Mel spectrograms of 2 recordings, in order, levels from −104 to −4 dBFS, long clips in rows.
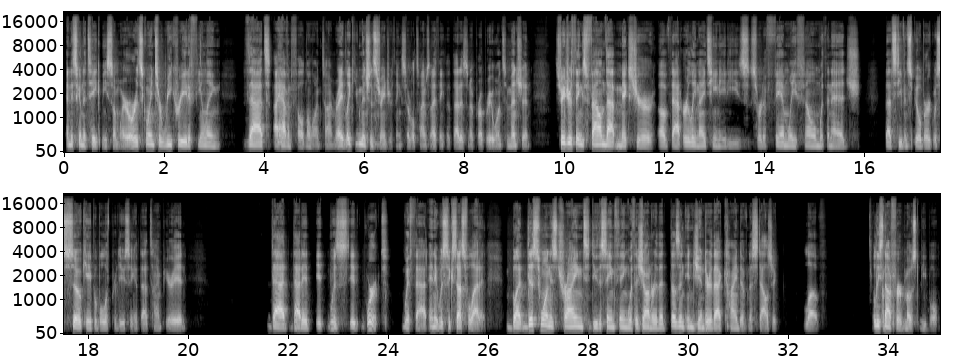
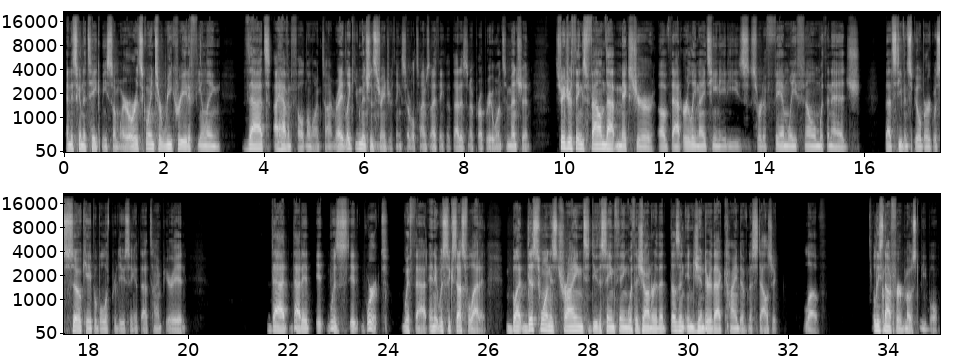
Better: second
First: thin; somewhat; fading below 250 Hz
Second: none

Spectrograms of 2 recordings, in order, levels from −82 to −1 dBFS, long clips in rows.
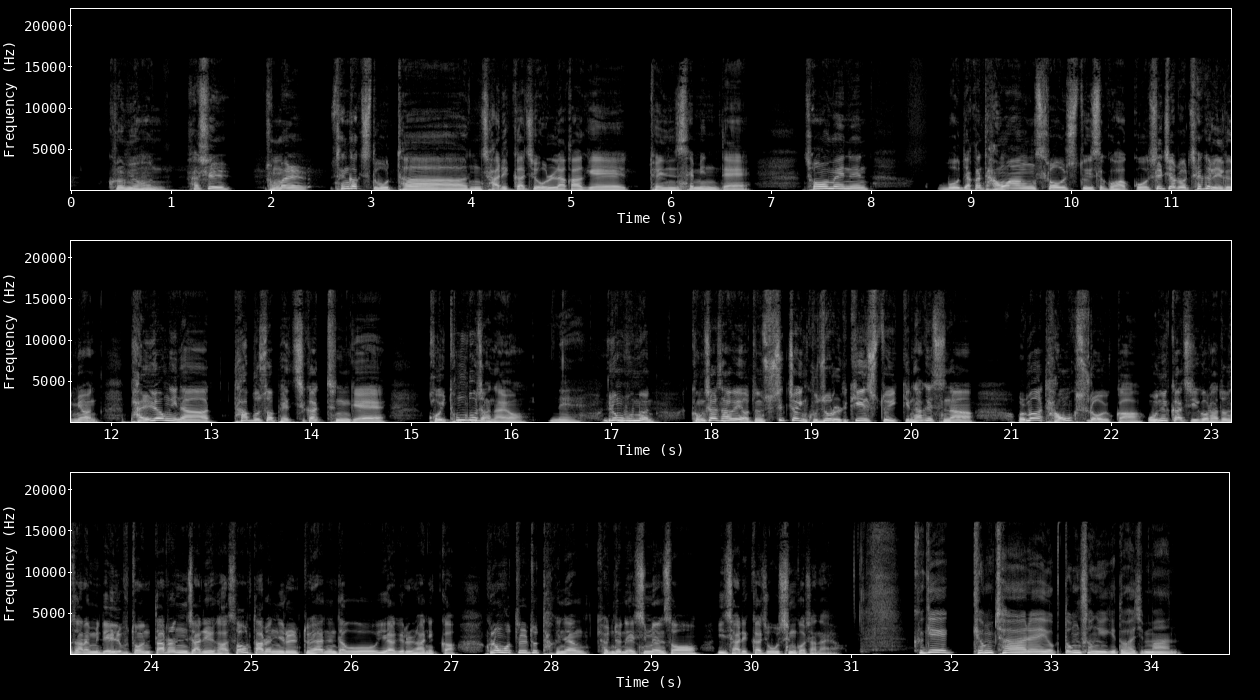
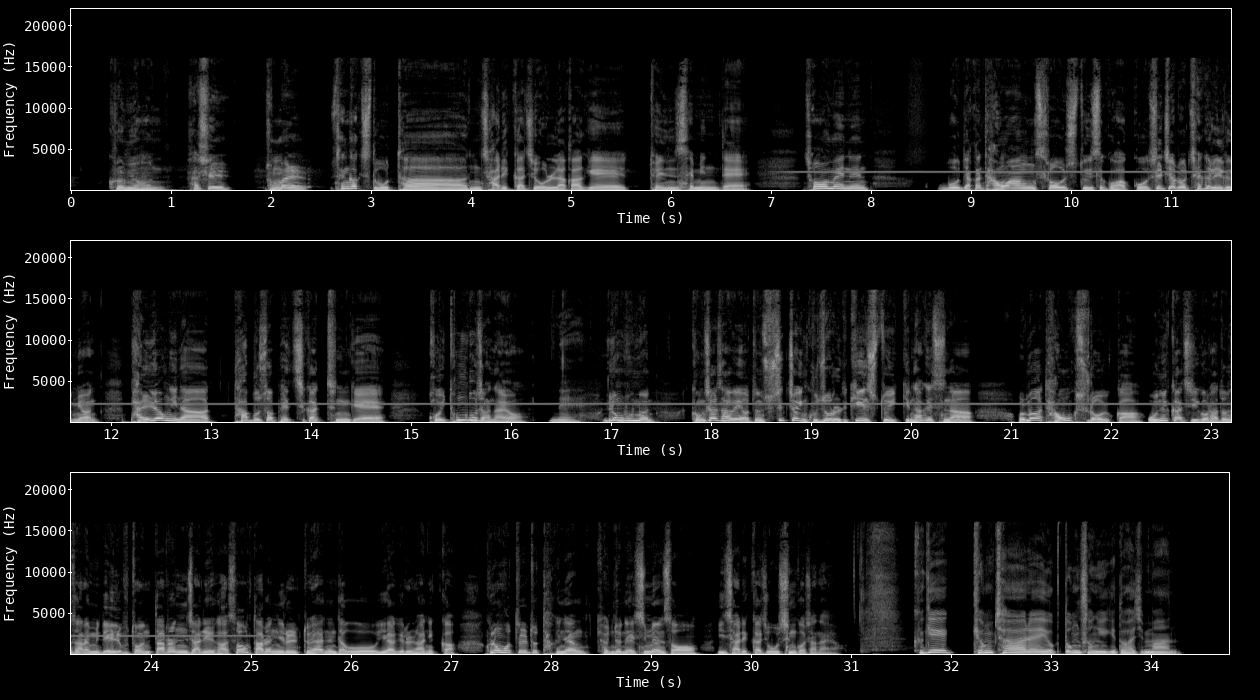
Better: first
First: none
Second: high-pitched whine; noticeable; from 7 to 25 s; 2.5 kHz, 20 dB below the speech

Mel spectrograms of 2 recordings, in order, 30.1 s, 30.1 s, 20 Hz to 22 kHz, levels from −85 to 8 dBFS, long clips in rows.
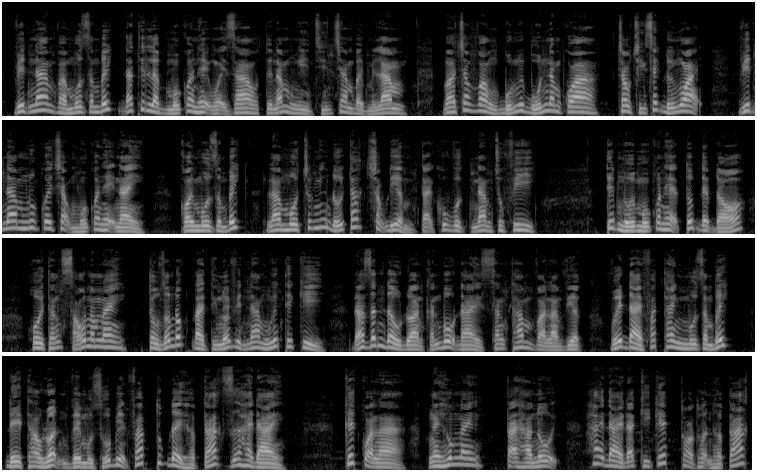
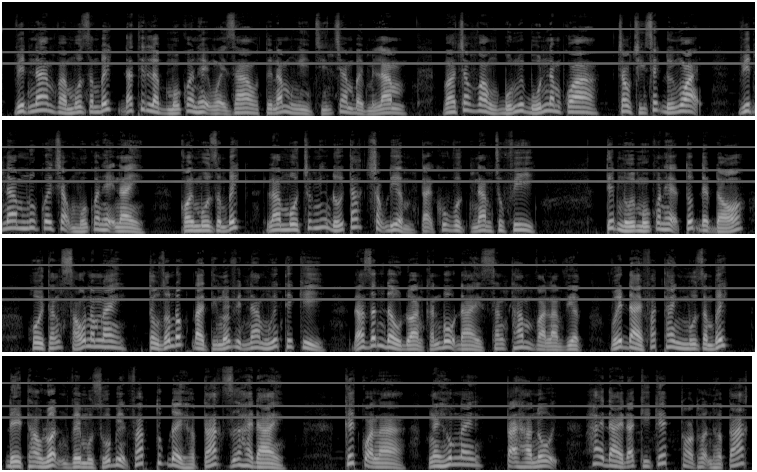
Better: first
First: none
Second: high-pitched whine; loud; throughout; 8 kHz, 7 dB below the speech

